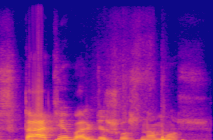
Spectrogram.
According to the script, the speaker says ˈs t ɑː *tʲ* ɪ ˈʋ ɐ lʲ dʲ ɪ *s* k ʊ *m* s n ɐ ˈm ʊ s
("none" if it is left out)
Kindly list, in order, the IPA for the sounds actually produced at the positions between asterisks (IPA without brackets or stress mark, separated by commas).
tʲ, ʃ, none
